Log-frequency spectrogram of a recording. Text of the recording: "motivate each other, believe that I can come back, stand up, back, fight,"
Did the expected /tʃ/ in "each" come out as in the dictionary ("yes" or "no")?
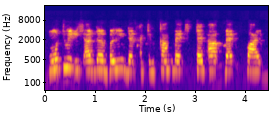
no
